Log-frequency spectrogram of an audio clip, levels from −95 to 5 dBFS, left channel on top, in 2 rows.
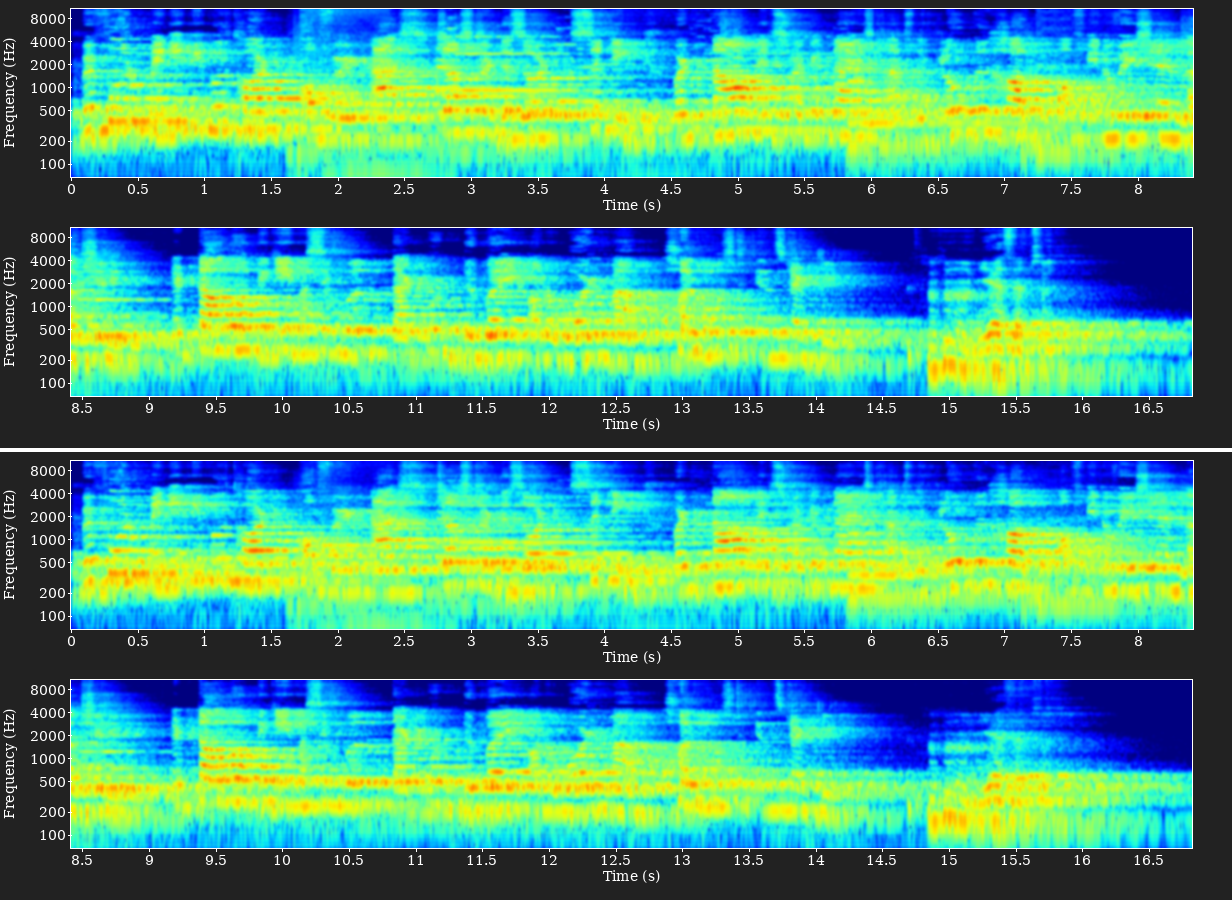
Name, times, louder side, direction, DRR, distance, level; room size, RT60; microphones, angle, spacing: voice 1, 0.0-8.8 9.2-14.2, equal, 5° right, -5 dB, 5.9 m, -24 dB
sound 1, 1.6-8.8, left 2 dB, 75° left, 3.1 m, -36 dB
voice 2, 14.8-15.8, left 1 dB, 55° left, 1 dB, 2.2 m, -26 dB
26.5 x 16.5 x 8.3 m, 2.9 s
head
